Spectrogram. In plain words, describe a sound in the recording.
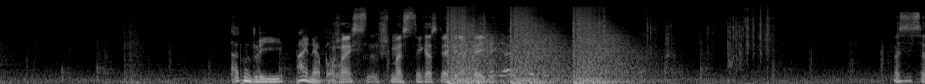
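Footsteps thud on hard stairs.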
